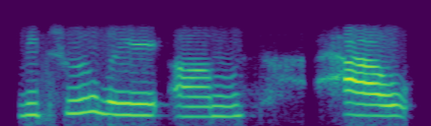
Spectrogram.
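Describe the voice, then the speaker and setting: A woman's high voice with a Turkish accent and ordinary pitch variation. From Turkey. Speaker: early childhood education professor. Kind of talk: webinar presentation. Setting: online webinar. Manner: hesitant, frequent filler words.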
